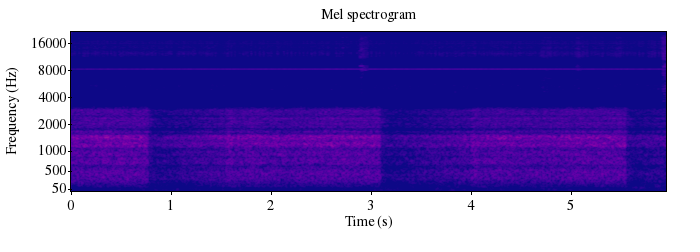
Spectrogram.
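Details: Ryobi battery charger plugged into the shack causes steady rasping static on the ham radio receiver, dropping briefly every few seconds. The electrical hash radiates through the entire building wiring.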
